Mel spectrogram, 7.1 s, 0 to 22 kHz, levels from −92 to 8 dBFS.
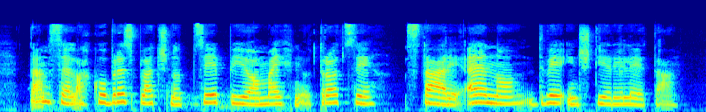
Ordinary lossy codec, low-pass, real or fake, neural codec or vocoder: AAC, 32 kbps; 9.9 kHz; real; none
